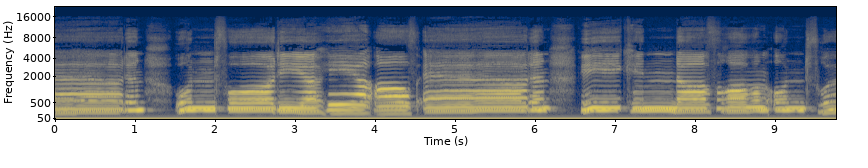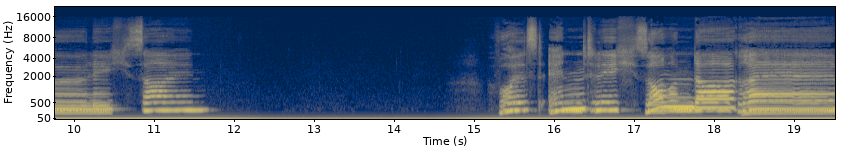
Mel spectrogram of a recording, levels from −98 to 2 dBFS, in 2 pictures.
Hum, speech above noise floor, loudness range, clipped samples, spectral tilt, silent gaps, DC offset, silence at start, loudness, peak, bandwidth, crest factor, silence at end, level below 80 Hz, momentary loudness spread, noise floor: none; 48 dB; 12 LU; under 0.1%; -5 dB/octave; none; 6%; 0 s; -18 LUFS; -4 dBFS; 13 kHz; 16 dB; 0 s; -64 dBFS; 10 LU; -65 dBFS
